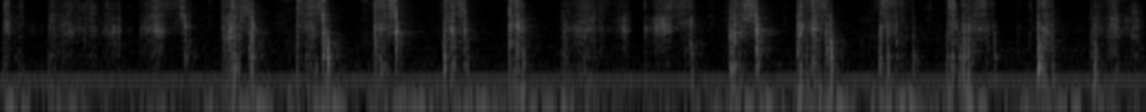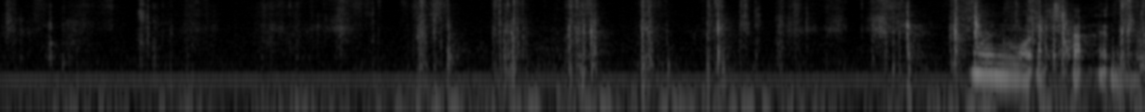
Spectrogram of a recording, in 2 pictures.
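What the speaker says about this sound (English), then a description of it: "So we're going to shuffle a few times here." Tarot cards are shuffled repeatedly at close range, a run of quick riffling snaps and soft flutters with irregular rhythm over a steady low hum, and a brief higher sound near the end.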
